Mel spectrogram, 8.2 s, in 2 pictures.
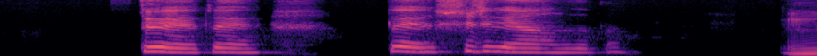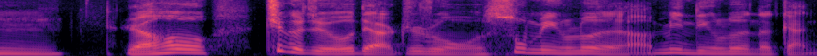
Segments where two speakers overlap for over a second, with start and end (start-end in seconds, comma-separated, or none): none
